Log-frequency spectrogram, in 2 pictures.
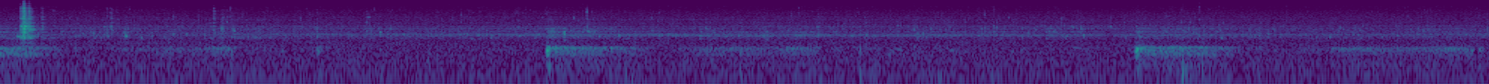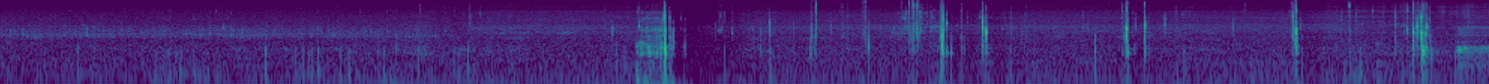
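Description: Underwater hiss heard through a submerged action camera, with a few short low puffs. About two-thirds of the way in the camera breaks the surface with a loud splash, then water splashes and sloshes against it at the waterline in quick sharp slaps.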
